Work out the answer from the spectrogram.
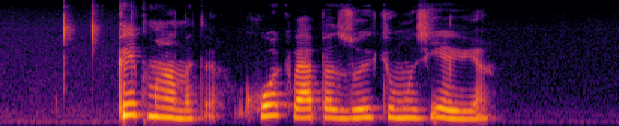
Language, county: Lithuanian, Vilnius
